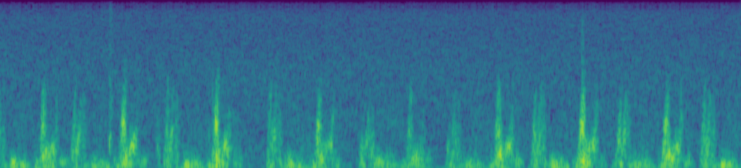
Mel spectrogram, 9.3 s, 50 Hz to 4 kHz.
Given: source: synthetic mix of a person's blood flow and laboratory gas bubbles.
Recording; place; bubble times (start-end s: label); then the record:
Doppler ultrasound of blood flow; precordium
1.36-1.42 s: bubbles
From the record:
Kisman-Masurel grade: 112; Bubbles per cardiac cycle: 1 to 2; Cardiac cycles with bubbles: 1 to 10%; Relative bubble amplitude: moderate (0.250 to 0.450); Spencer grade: 1 (occasional bubble signal discernible with the cardiac motion signal, with majority of cardiac periods free of bubbles); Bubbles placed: only in the low amplitude regions of the cardiac cycle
